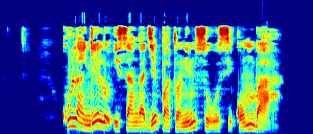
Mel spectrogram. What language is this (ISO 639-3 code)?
dav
